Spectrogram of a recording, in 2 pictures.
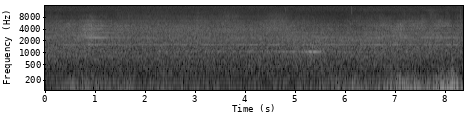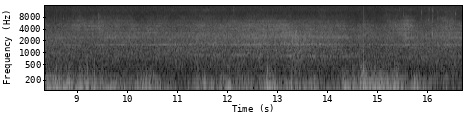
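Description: Airliner landing at Boston Logan Airport, a broad engine roar heard from outside with wind buffeting, swelling louder in surging waves through the second half, no voices.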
